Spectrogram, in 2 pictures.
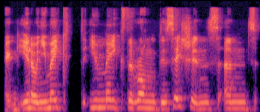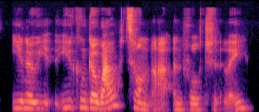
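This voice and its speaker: A woman's voice: mid-range voice, animated, normal speed, darkish tone. A woman whose first language is Welsh, chatting casually as a guest and telling stories with many fillers. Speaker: guest, former sewing contestant. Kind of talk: casual chat.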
